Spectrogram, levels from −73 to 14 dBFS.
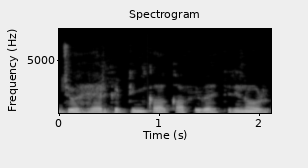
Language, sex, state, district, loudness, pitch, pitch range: Hindi, male, Bihar, Jamui, -20 LUFS, 115 Hz, 110-115 Hz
